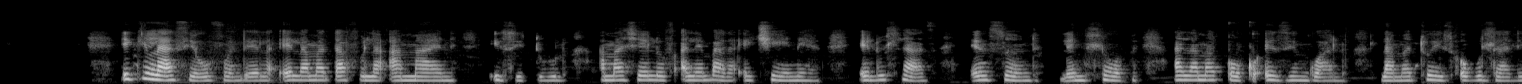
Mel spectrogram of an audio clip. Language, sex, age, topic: North Ndebele, female, 25-35, education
